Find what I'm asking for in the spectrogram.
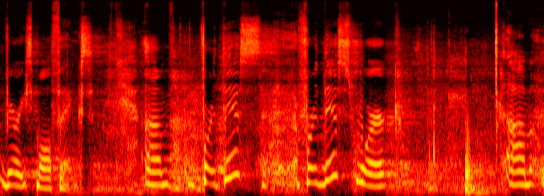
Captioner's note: laughter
